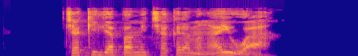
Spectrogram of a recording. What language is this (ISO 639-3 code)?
qws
